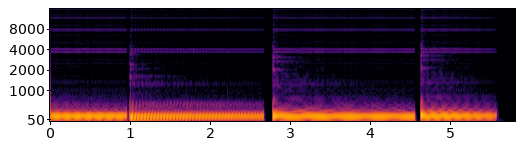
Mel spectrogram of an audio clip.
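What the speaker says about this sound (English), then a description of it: "now I'm going to hear the bass" Synth bass notes played from a MIDI controller: three sustained, steady low tones held for over a second each, separated by brief gaps, with sharp clicky attacks and no other sounds.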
